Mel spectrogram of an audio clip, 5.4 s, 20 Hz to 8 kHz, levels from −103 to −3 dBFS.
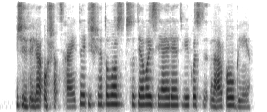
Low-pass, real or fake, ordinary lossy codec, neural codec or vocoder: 7.2 kHz; fake; AAC, 32 kbps; codec, 16 kHz, 2 kbps, FunCodec, trained on LibriTTS, 25 frames a second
